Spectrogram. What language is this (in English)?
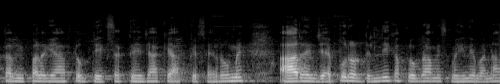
Hindi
